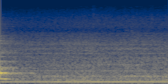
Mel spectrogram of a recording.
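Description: Steady low hum with a faint even hiss: room tone from a running fan or electrical hum, with no distinct events.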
